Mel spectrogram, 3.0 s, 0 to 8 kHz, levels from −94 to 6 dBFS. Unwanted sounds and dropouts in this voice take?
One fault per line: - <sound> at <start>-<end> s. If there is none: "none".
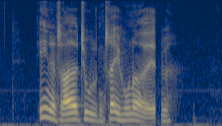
- dropout at 2.1-2.2 s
